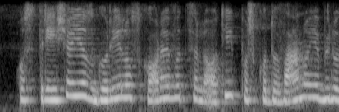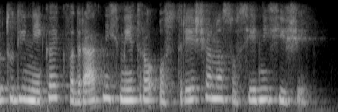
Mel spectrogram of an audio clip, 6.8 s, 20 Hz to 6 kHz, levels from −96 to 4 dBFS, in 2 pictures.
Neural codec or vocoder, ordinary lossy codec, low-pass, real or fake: none; Opus, 24 kbps; 5.4 kHz; real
